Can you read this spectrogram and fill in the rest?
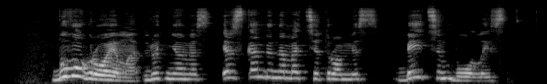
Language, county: Lithuanian, Panevėžys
